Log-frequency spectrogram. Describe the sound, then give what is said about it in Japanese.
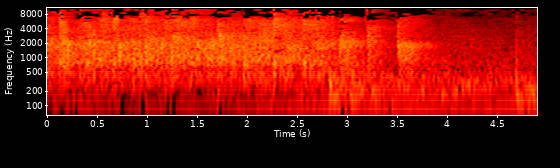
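Steady audience applause at a club meeting fills the whole stretch, a dense wash of many hands clapping, fairly loud and continuous with no voices over it. “それでは皆さん、絶大な拍手を呼びにお願いします。”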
